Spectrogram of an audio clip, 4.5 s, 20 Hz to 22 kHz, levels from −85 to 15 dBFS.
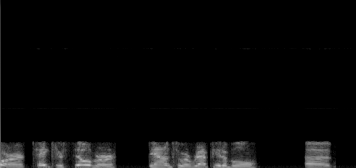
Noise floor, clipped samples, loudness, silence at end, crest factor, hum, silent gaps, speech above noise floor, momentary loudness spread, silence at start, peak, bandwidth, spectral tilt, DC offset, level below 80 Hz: -78 dBFS; under 0.1%; -25 LUFS; 0.35 s; 16 dB; none; none; 53 dB; 10 LU; 0 s; -8 dBFS; 3.7 kHz; -8 dB/octave; under 0.1%; -78 dBFS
